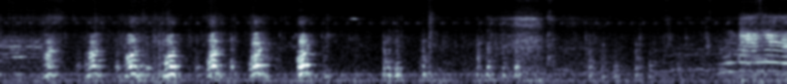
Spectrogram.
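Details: Domestic cat giving a run of short, bright, harmonic mews, about two per second for three seconds, then quieter scattered calls, with a longer rising cry at the end.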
